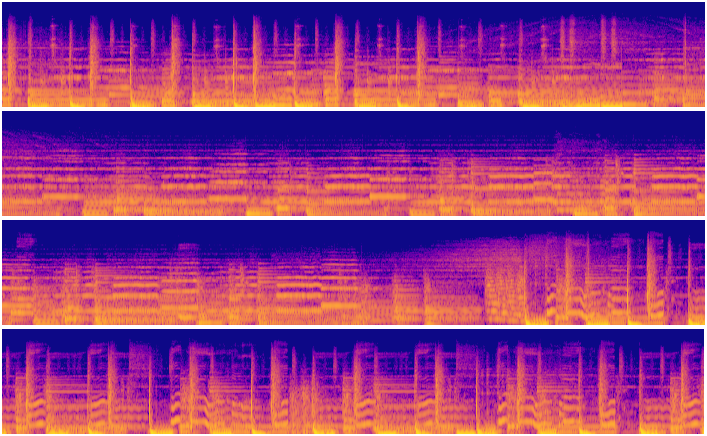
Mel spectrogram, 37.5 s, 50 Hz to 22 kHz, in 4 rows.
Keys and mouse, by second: 3.6 alt+click, 9.4 double click, 11.0 alt+click, 12.2 g, 13.2 f, 14.2 alt+click, 15.8 double click, 16.1 alt+click, 16.7 alt+click, 18.6 double click, 20.4 alt+click, 23.9 alt+click, 25.7 alt+shift+click, 26.4 ctrl+alt+click, 28.8 f, 29.8 alt+click, 31.7 double click, 32.3 alt+click, 33.9 ctrl+alt+click, 34.6 alt+shift+click, 35.4 alt+click, 36.9 shift+click.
